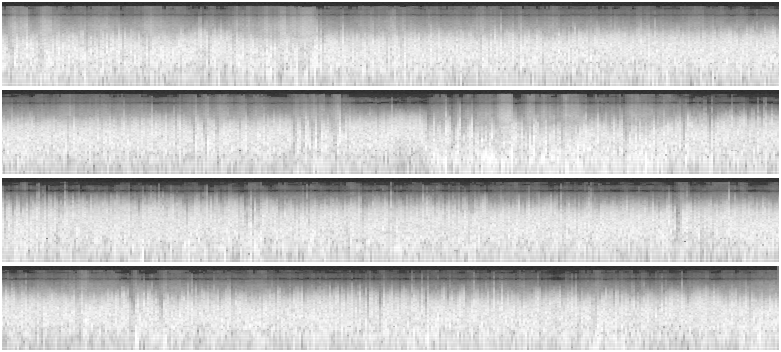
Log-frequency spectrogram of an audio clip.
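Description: Steady wind blowing across the microphone, an even rushing noise with no break.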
